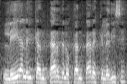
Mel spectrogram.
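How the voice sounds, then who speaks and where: A man's voice: a little high, steady tone, normal speed, a little mellow, in a large hall. A man who is a priest, giving a catechesis sermon at a retreat in a conversational, joking way and putting questions to the congregation. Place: parish church.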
